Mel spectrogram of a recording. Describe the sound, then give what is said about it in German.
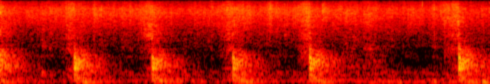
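A knife cuts leek on a cutting board for sweet potato and leek soup, giving five crisp, evenly spaced chops with a slightly longer pause before the last. “Schneiden wir mal ein bisschen weiter. So. Jetzt habe ich bald keinen Platz mehr vom Brett.”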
